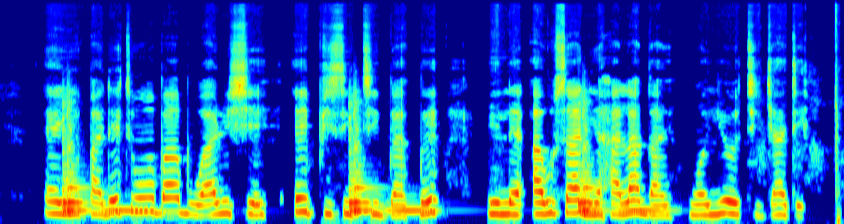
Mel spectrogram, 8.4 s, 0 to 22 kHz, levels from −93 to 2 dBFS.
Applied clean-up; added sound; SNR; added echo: classical method spectral subtraction.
